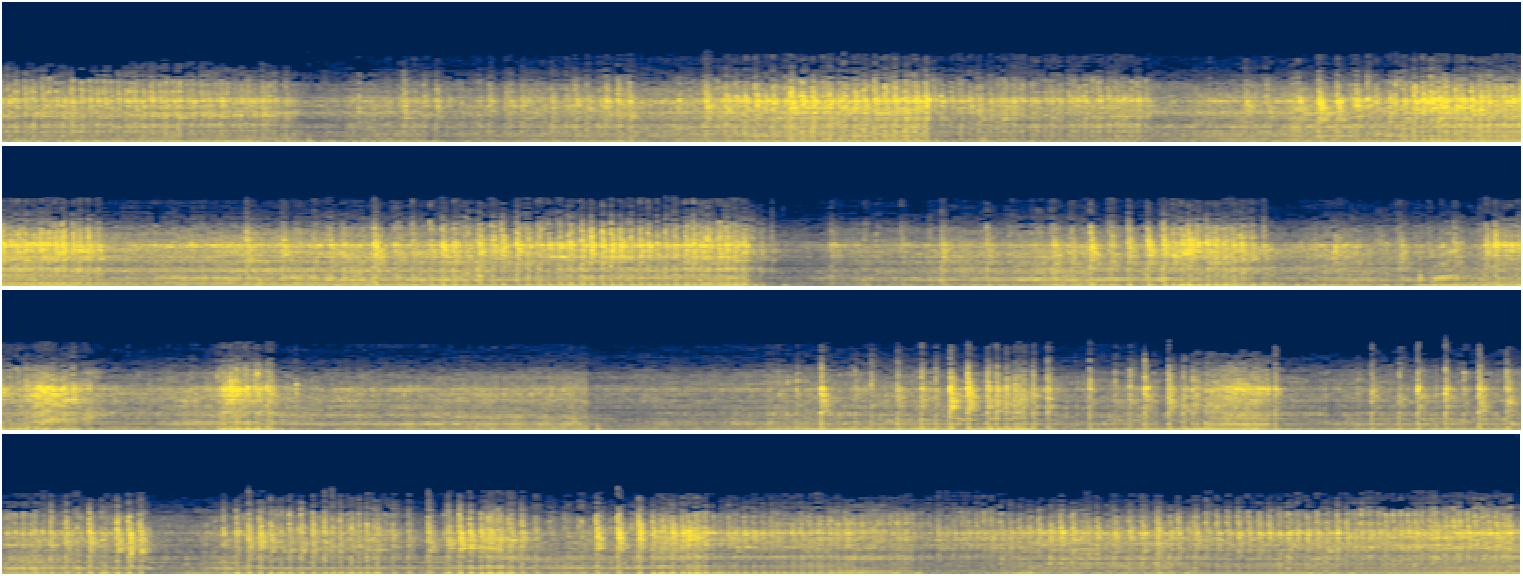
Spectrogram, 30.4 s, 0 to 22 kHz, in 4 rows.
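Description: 1992 Kawasaki KX250's two-stroke single-cylinder engine under way, its pitch climbing and falling with the throttle. The level drops sharply for a moment about eleven seconds in.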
